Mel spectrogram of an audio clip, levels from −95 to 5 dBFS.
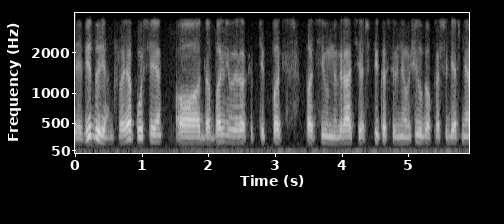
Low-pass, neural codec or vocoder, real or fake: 3.6 kHz; none; real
